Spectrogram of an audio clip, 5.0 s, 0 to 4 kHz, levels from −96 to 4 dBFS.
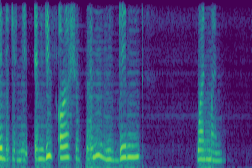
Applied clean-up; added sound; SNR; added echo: neural separator model SepFormer WHAMR!.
